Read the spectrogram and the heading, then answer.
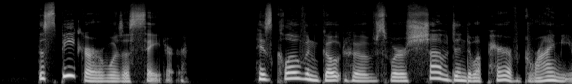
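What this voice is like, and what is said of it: Usual voice. Nothing is said of it.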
